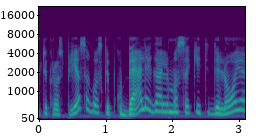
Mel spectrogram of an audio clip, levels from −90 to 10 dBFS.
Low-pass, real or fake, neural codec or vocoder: 7.2 kHz; real; none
